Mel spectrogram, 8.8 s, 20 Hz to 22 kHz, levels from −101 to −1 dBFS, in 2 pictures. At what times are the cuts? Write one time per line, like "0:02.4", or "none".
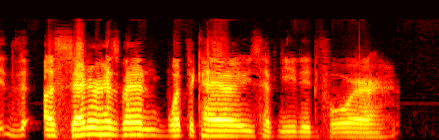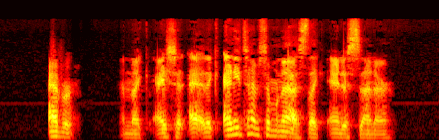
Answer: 0:05.4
